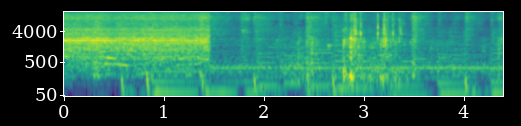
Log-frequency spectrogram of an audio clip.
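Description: Countertop blender running with a steady high whine, blending a chunky orange gelatin mixture, then cutting off about a second and a half in. Background music with a steady beat carries on after it.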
